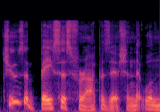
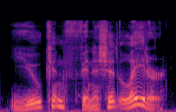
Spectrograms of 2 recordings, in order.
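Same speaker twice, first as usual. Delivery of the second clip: hissing dangerously, menacing; 3 semitones higher than usual. A man pulls Gloria away from her needles, dangerous hiss. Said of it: "he hissed dangerously".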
